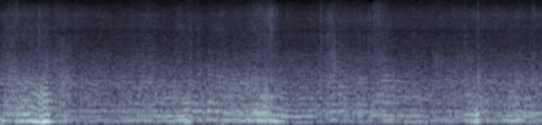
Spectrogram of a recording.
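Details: A short stretch of honey bee hive buzzing, a low, even hum with a few brief louder pulses from bees flying nearby.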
